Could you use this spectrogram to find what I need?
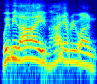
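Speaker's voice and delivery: loud hoarse announcement; sick voice yell. Real, not acted. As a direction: shout it out despite a sore throat. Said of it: "yell, I can't".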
